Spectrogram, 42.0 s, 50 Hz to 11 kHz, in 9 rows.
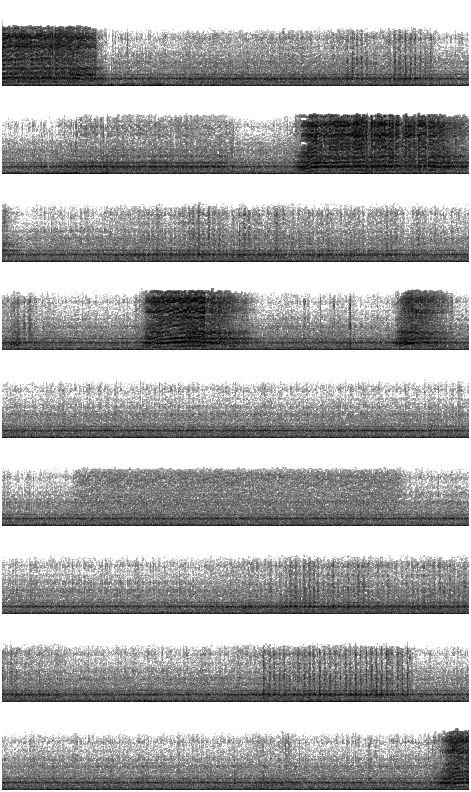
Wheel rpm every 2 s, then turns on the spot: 70, 20, 10, 20, 80, 10, 20, 30, 20, 10, 0, 0, 0, 0, 0, 20, 10, 10, 10, 0, 0.
0-6 10-14 16-20 30-38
